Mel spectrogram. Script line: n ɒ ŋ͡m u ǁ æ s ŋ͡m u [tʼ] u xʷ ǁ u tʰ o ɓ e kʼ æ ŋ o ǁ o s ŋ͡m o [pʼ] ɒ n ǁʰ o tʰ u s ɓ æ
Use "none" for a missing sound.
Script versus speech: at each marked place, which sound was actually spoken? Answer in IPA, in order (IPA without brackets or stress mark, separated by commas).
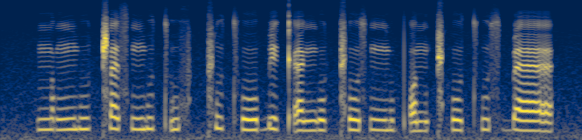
tʼ, pʼ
